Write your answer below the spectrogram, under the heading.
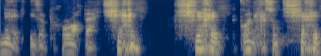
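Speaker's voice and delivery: put-on Liverpool Scouse accent. Reading out a viewer's comment, then joking back: put-on scouse accent. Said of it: "it's the only thing I can do is Scouse".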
